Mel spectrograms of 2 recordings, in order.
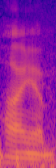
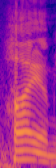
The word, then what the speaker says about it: Chaim: Chaim. Chaim. You see, I mispronounced it.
